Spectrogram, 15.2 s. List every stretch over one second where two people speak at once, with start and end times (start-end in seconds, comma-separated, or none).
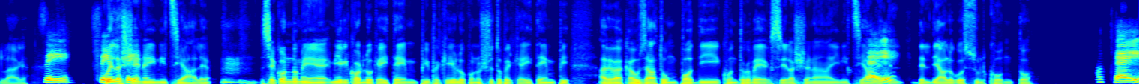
none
